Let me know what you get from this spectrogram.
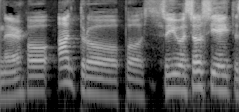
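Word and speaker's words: ὁ ἄνθρωπος: Ho anthropos. So hopefully you've heard the pronunciation there. Ho anthropos.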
